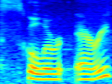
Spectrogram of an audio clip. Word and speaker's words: Scolieri: Scolieri, did I say it right? Scolieri, yes.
